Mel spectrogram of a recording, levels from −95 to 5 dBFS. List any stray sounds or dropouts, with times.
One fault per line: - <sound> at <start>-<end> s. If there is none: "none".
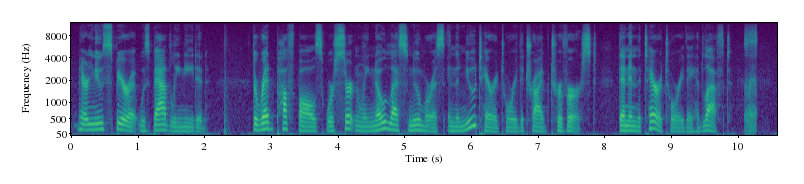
- thud at 2.3-2.4 s
- laugh at 10.1-10.3 s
